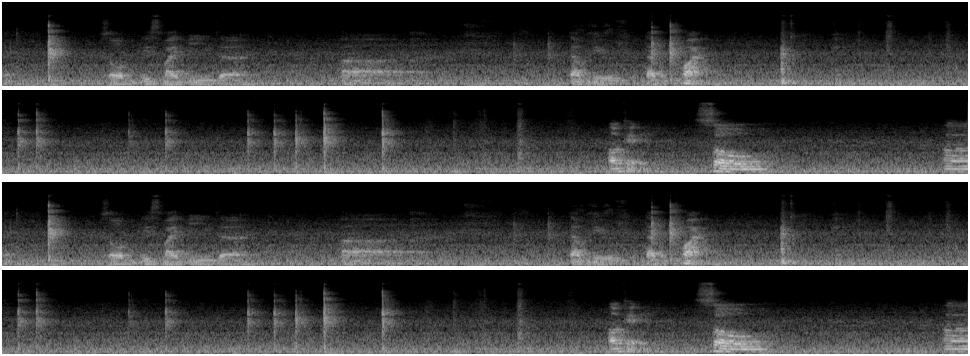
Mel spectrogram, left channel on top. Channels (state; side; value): identical; both; correlation 1.00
